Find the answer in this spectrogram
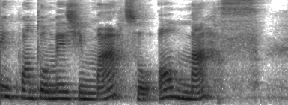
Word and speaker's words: mars: a mês de março Mars você pronuncia o s é uma exceção no sentido que aqui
